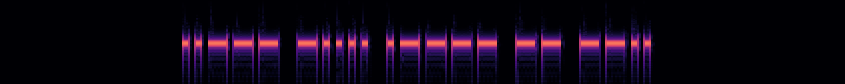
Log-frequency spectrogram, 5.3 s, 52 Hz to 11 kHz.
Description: Morse code, heard as a keyed tone, about 30 wpm, 700 Hz. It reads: 261MZ
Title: Code Groups - 5 Letter:Numbers - 30wpm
